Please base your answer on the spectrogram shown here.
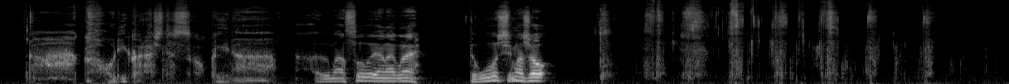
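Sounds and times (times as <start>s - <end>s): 
speech: 1.1s - 6.2s
crunchy chewing and biting of a hamburg steak in hayashi sauce: 5.9s - 10.0s.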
